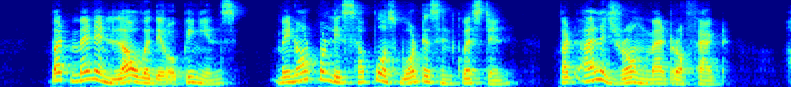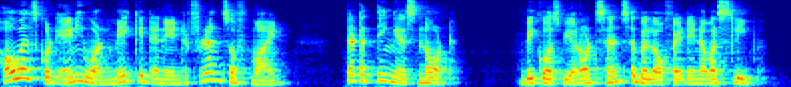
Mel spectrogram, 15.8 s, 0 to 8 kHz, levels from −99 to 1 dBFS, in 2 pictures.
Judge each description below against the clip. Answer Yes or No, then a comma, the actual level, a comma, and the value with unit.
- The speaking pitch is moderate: Yes, medium, 165 Hz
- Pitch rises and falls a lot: Yes, wide, 5.8 semitones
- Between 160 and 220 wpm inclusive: Yes, average, 180 wpm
